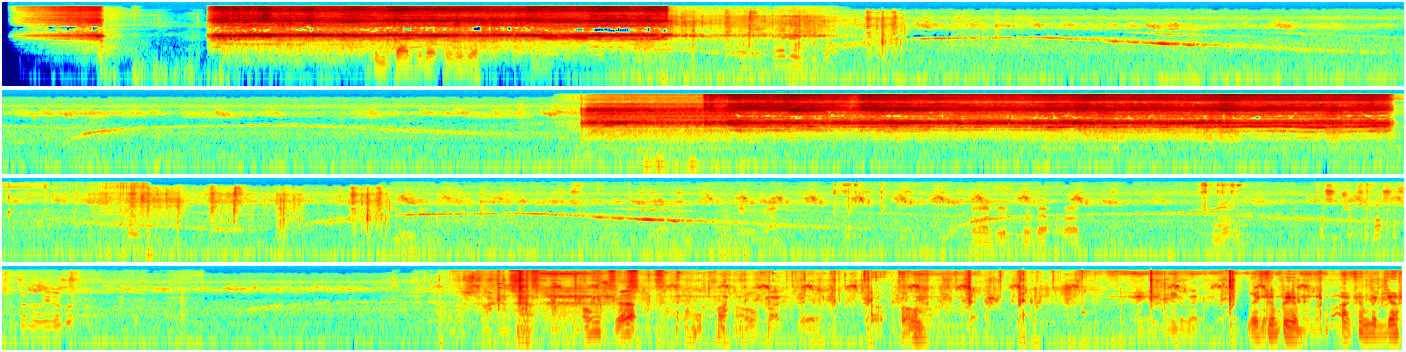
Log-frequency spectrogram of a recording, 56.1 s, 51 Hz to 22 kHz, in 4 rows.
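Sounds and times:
angle grinder cutting steel pipe: 0.1 - 1.1, 2.1 - 8.4, 19.8 - 28.0.

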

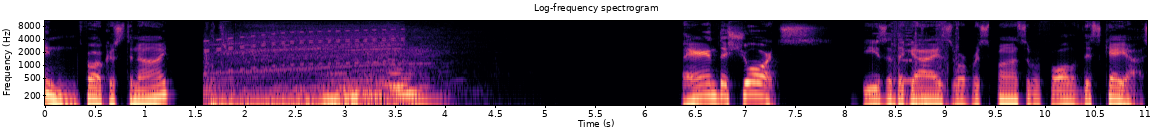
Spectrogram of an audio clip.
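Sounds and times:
low synth note stepping upward: 1.6 - 4.8
rising synthesized tones: 1.6 - 4.9.

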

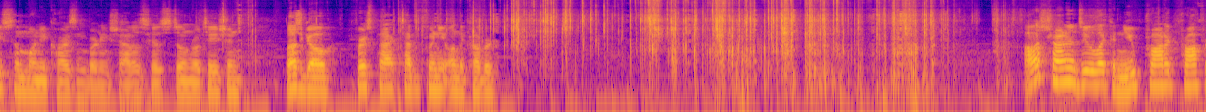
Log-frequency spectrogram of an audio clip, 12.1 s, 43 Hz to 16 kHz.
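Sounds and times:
foil wrapper tearing and crinkling: 4.0 - 10.4.

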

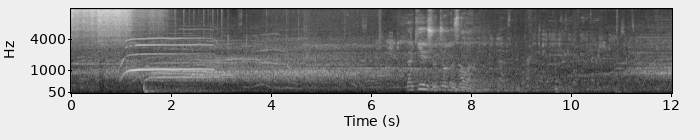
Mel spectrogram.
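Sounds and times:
bright rushing hiss: 0.0 - 1.4
crowd noise: 0.0 - 12.0.

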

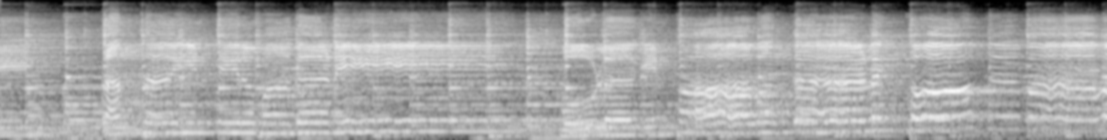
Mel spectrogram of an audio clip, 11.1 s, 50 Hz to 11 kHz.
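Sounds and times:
hymn singing: 0.0 - 11.0
instrumental accompaniment: 0.0 - 11.0.

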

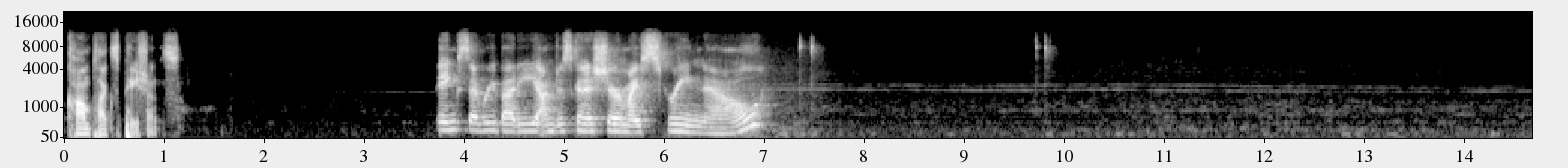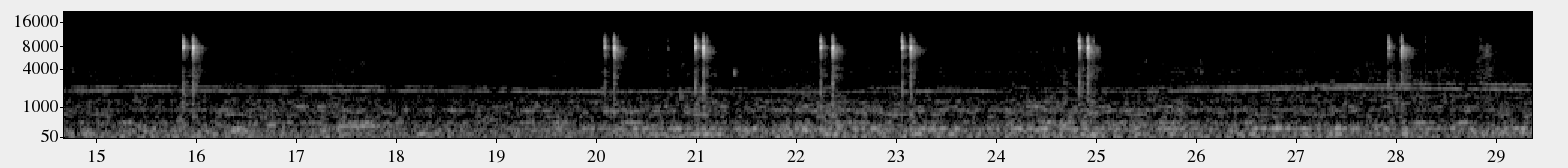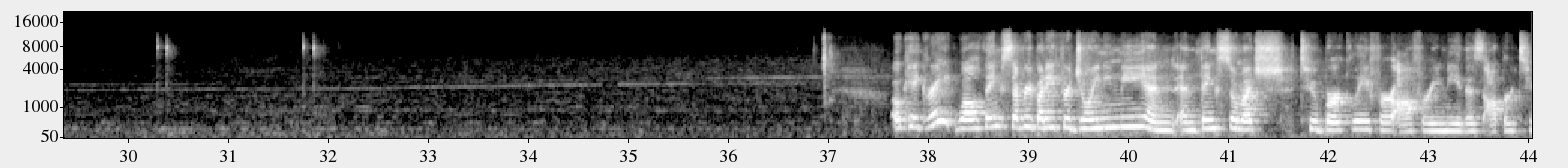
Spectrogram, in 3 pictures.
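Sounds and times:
computer mouse clicks: 7.3 - 7.7, 9.6 - 10.1, 15.8 - 16.2, 20.0 - 23.6, 24.6 - 25.2, 27.8 - 29.1, 30.2 - 30.9, 31.6 - 32.5.

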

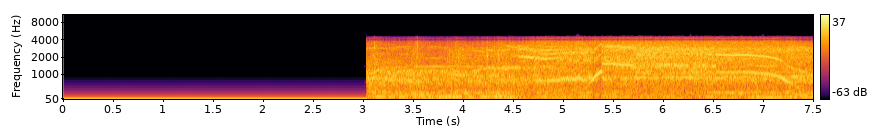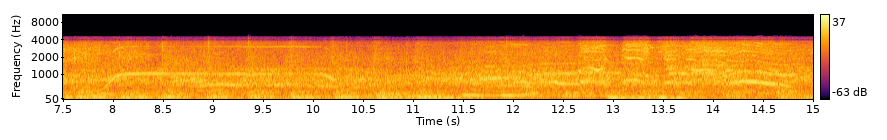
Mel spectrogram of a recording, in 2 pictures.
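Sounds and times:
crowd cheering: 3.0 - 15.0
music over stadium sound system: 3.0 - 15.0
screams and whoops: 3.0 - 15.0.

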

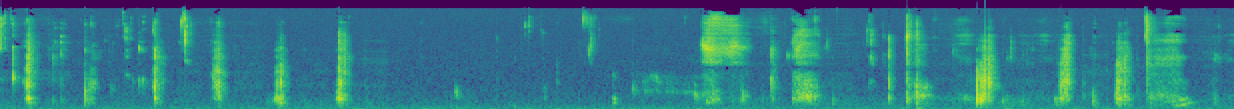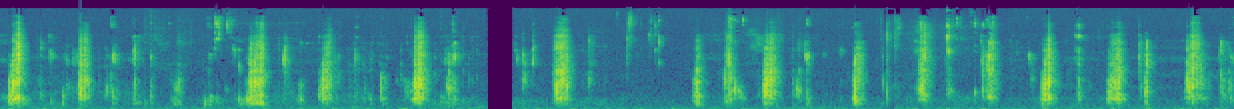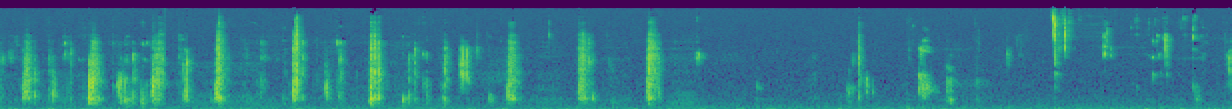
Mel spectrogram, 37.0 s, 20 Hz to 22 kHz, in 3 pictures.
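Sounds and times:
wet crunchy chewing: 0.0 - 3.6, 7.6 - 31.8.

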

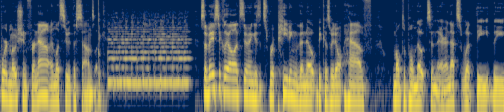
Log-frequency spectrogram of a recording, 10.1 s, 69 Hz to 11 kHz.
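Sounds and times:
synth lead repeating note: 2.2 - 3.9.

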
